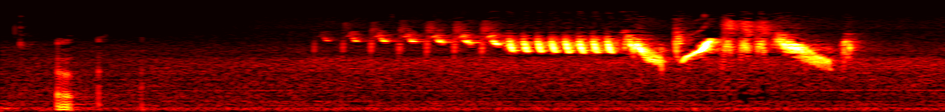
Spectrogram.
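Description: A common chaffinch sings one full song: a bright, high trill of repeated notes that speeds up and gets louder, then breaks into descending phrases and ends with a quick flourish. A soft click comes first.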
